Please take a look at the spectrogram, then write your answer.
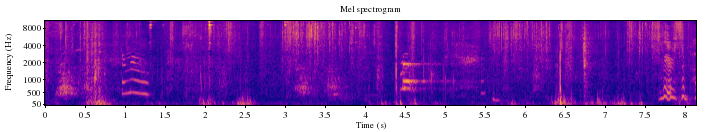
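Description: Puppy at a shelter whimpering and yipping in short, high bursts with scuffling paws and barks close by, under people talking.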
